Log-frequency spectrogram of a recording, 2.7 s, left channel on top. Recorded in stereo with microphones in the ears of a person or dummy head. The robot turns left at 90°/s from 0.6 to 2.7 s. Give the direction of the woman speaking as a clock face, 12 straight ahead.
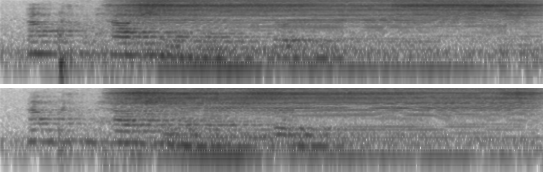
10 o'clock.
